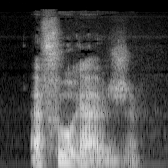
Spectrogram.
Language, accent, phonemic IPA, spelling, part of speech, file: French, Canada, /a.fu.ʁaʒ/, affourage, verb, LL-Q150 (fra)-affourage.wav
- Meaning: inflection of affourager: 1. first/third-person singular present indicative/subjunctive 2. second-person singular imperative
